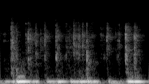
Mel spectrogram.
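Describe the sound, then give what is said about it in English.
Loud typing on a computer keyboard, a quick burst of several clacking keystrokes in an uneven rhythm with short pauses, no voices. “That was a loud type.”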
